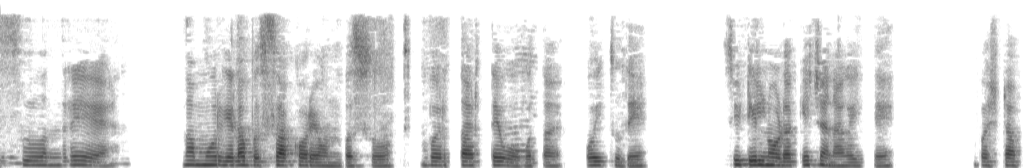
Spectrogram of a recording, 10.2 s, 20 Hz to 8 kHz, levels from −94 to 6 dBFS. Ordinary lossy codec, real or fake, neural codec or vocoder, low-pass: MP3, 48 kbps; real; none; 7.2 kHz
